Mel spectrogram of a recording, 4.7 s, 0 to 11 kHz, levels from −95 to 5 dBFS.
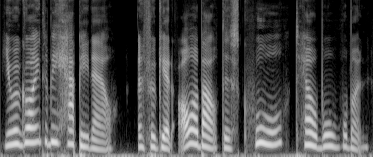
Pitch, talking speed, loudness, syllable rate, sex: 240 Hz, 195 wpm, -16 LUFS, 5.3 syllables/s, female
